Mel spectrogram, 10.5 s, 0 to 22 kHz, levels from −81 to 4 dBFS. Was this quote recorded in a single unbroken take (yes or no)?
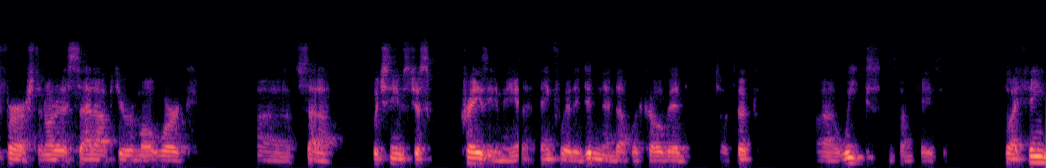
no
